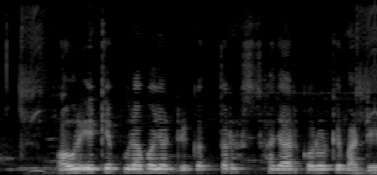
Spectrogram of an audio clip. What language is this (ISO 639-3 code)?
bho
